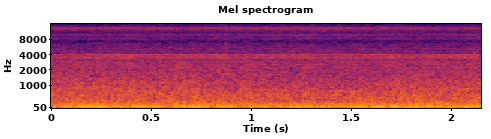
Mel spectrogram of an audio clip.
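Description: Wind buffeting the microphone of a handlebar-mounted camera on a moving bicycle, a low, uneven rumble mixed with tyre noise from the road surface.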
